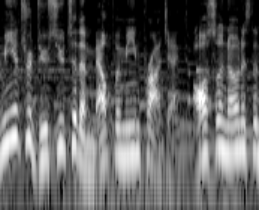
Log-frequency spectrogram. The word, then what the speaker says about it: Melpomene: First, let me introduce you to the Melpomene Project, also known as the Melf. Now, technically it should be pronounced Melpomene, but it's New Orleans.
